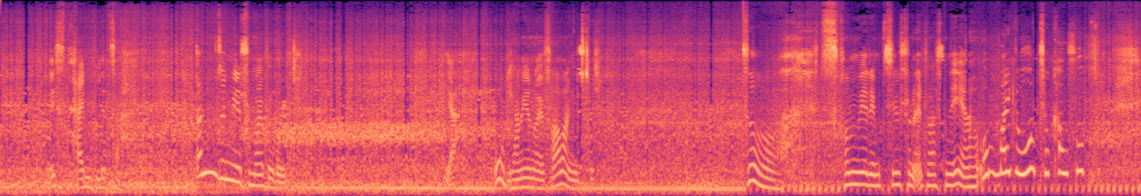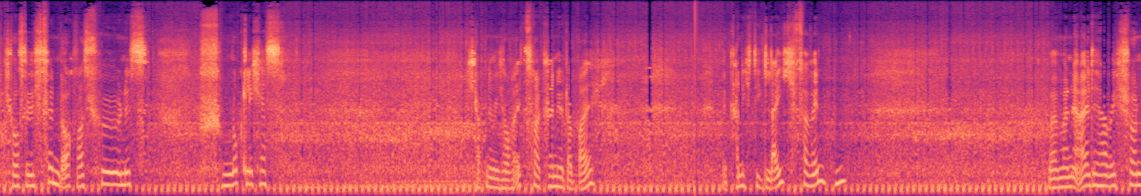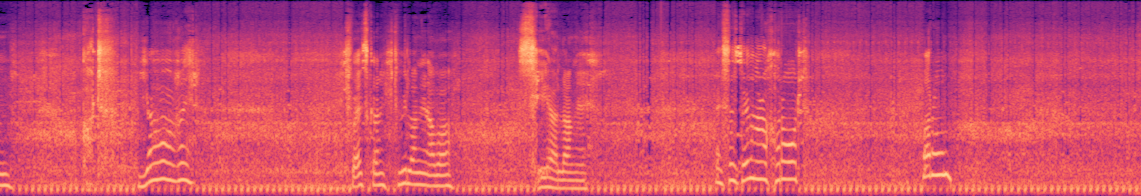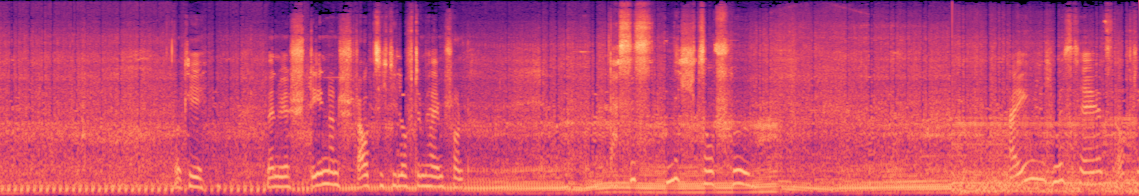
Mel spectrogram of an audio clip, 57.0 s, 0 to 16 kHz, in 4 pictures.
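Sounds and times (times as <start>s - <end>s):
motorcycle engine running: 0.0s - 57.0s
wind and road noise: 0.0s - 57.0s.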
